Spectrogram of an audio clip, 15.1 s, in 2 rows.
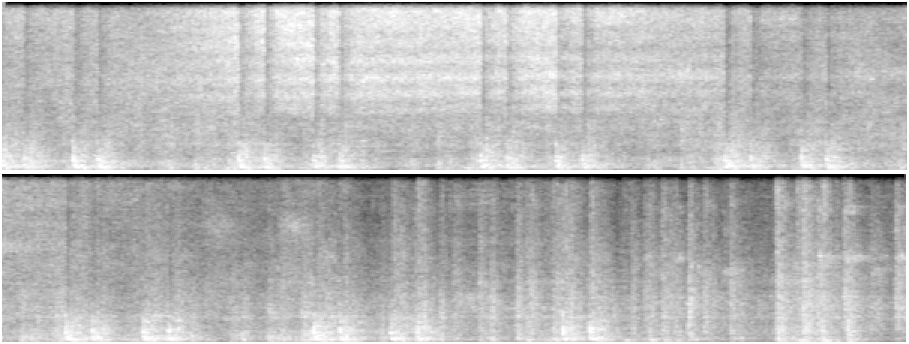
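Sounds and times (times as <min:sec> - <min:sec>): train wheels clattering over rail joints: 0:00.0 - 0:15.0.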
